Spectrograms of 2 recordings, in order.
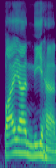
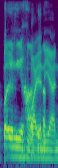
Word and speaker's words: Bayanihan: Yes, so it's Bayanihan, I think is the correct way to say it. Or Bayanihan, yeah.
